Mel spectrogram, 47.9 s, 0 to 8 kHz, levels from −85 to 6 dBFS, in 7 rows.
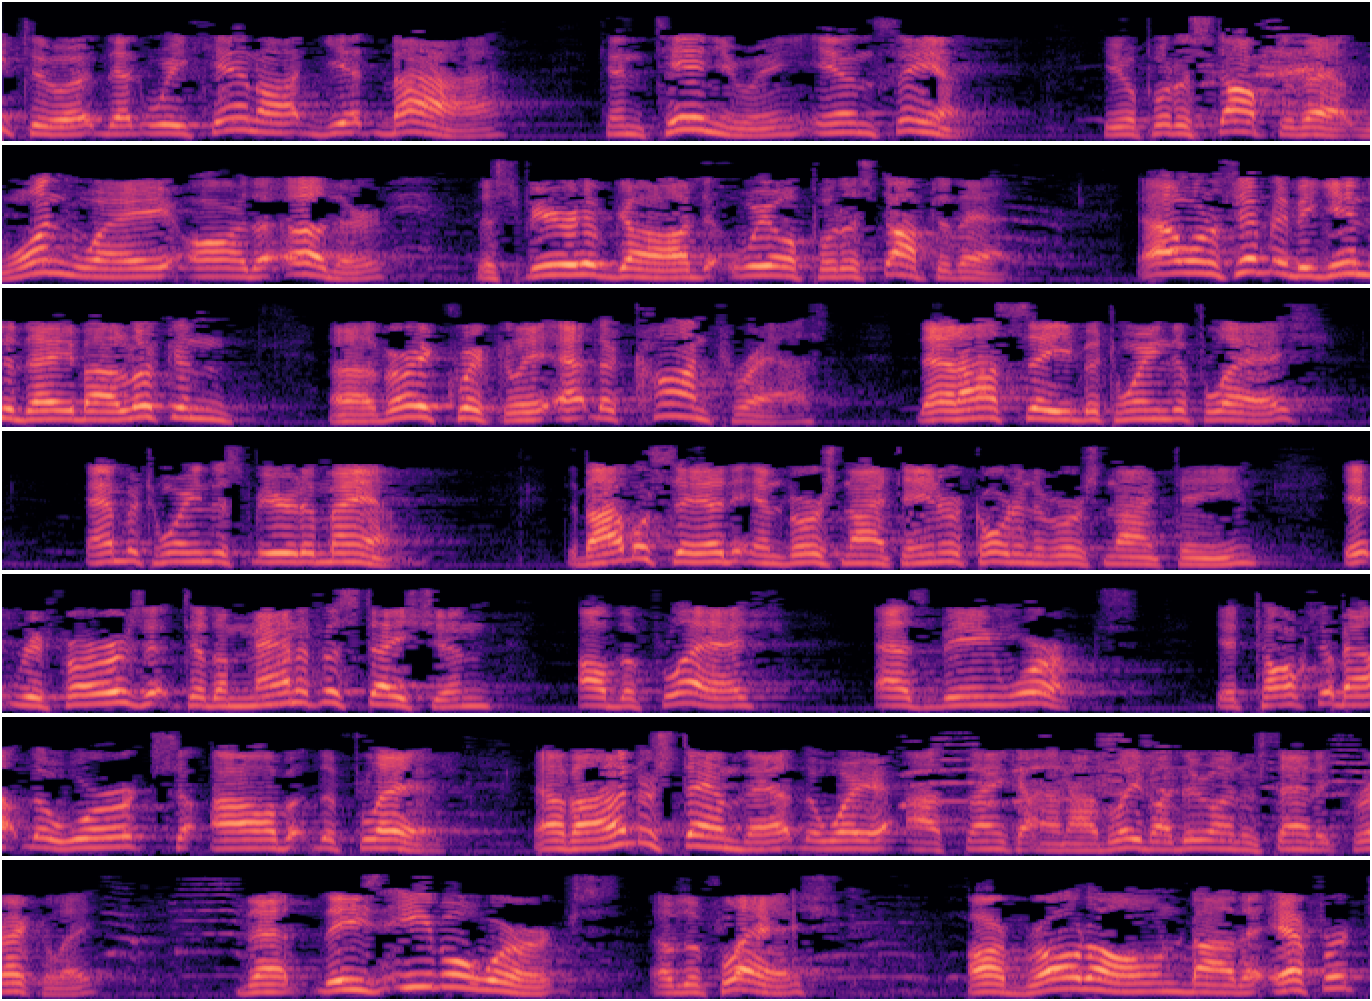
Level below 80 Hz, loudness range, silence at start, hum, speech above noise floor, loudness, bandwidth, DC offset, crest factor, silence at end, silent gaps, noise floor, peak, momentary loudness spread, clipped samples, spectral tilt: -70 dBFS; 4 LU; 0 s; none; 41 dB; -20 LUFS; 5.8 kHz; under 0.1%; 18 dB; 0.05 s; none; -61 dBFS; -2 dBFS; 12 LU; under 0.1%; -10 dB/octave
